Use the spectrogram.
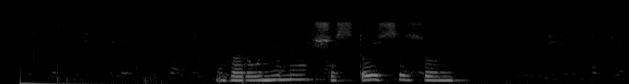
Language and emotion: Russian, neutral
